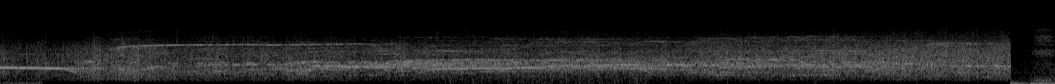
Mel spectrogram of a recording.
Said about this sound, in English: A standing ovation for these graduates standing up for their school.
